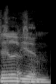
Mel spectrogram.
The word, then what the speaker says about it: Gillian: Gillian Anderson von Akte X, spricht man so aus? Du weißt Gillian. – Es Gillian, okay.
